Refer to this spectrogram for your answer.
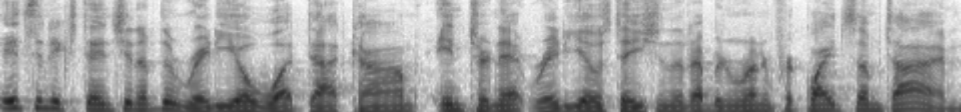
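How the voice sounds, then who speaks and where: A man speaks at medium pitch in a plain, everyday voice. The recording is very clean with a silent background. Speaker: podcast host and DJ. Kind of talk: radio show intro. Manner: upbeat.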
